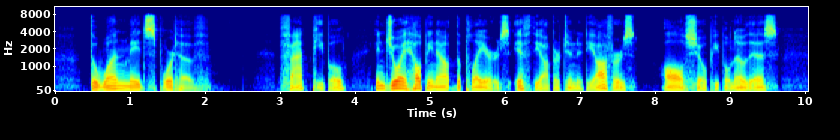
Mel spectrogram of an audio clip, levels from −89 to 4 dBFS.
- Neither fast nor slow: No, slow, 130 wpm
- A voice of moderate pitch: No, low, 100 Hz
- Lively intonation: Yes, wide, 5.9 semitones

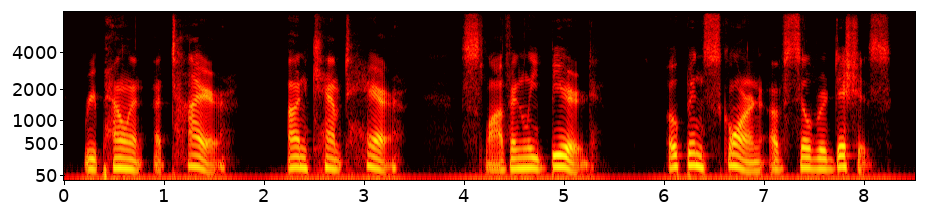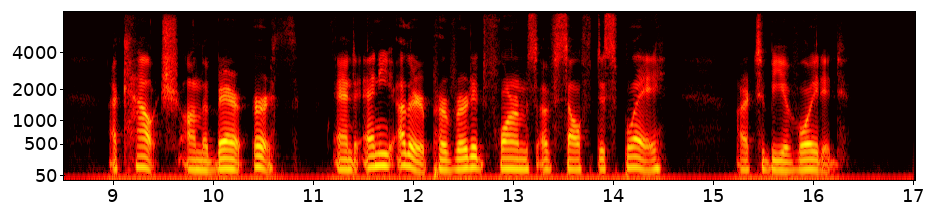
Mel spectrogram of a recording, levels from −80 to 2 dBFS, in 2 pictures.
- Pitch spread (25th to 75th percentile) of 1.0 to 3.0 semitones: Yes, average, 2.7 semitones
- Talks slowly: Yes, slow, 105 wpm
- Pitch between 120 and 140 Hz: Yes, low, 135 Hz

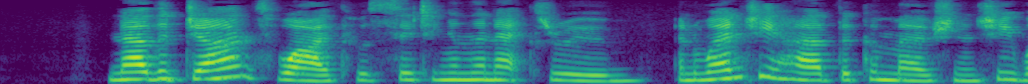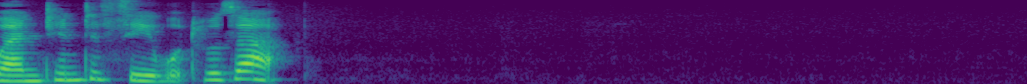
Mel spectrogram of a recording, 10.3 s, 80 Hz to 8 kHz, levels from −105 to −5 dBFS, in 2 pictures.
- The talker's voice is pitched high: Yes, high, 235 Hz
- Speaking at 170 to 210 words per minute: No, average, 140 wpm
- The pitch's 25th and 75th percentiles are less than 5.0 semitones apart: Yes, average, 3.2 semitones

